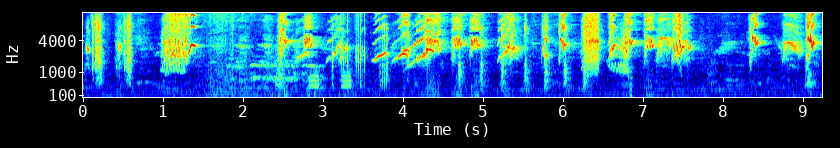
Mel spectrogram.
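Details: Vigorous song of a male and female Javan myna: a loud rasping burst opens a long stretch of mixed squawks, rising whistles and clicky notes with brief quieter gaps.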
